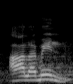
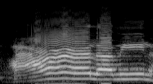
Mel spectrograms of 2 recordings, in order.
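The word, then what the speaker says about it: العالمين: আমাদেরকে খেয়াল করতে হবে যে কি পড়তেছি আমি আলামিন আলামিন আলামিন আলামিন আলামিন আলামিন এটা হচ্ছে ভুল সঠিকটা কি আলামিন আইন কণ্ঠনাকে চাপ দিয়ে আলোকের মধ্যংশ থেকে উচ্চারণ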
